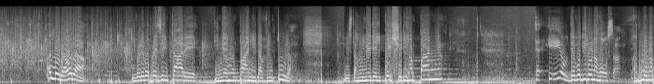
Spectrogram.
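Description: An elderly man speaks loudly through a microphone and loudspeaker in a large echoing hall.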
